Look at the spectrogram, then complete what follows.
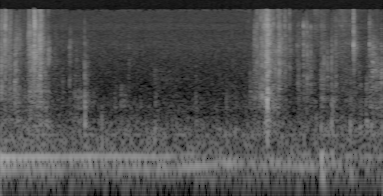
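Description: Near silence with faint rustling of a hardcover picture book's pages being handled and turned, the louder rustle about three seconds in.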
